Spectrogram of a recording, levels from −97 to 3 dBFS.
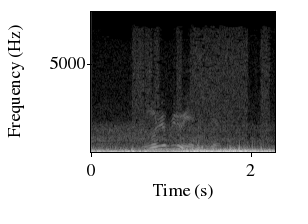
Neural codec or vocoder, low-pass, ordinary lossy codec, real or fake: none; 7.2 kHz; MP3, 32 kbps; real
